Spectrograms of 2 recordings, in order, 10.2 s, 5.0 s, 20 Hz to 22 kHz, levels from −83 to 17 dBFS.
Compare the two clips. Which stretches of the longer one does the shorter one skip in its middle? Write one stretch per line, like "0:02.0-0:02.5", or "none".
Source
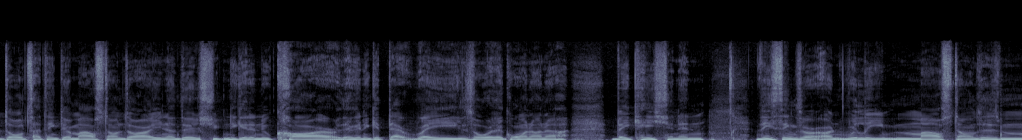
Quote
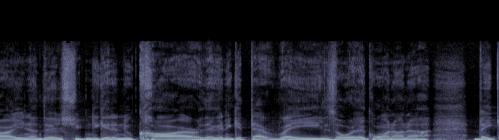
none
